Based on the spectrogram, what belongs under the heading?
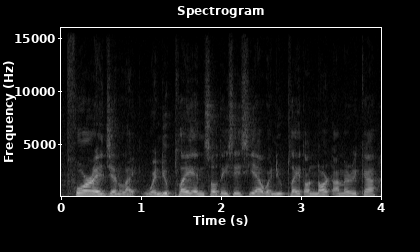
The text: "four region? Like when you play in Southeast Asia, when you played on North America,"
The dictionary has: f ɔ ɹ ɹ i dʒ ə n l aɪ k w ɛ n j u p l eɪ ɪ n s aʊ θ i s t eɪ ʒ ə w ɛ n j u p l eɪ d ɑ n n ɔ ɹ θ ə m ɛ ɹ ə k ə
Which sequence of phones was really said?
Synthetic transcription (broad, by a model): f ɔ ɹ ɹ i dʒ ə n l aɪ k w ɛ n j u p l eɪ ɪ n s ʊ t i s eɪ s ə w ɛ n j u p l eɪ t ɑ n n ɔ ɹ t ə m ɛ ɹ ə k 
